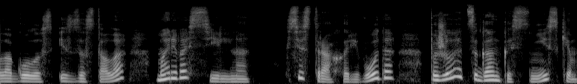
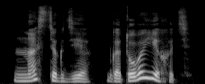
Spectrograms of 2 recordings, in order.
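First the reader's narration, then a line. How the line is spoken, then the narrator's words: Curt question. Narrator (Russian): отрывисто спросил Яков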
